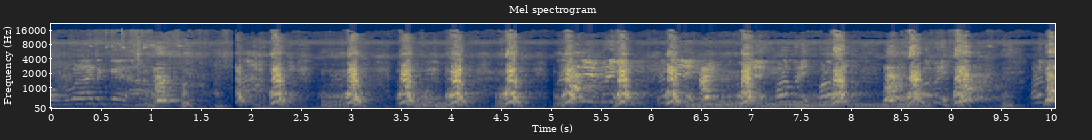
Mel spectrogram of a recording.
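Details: Small Dachshund on a chain, described as fearless and acting tough, barking steadily about every half second for ten seconds while people talk over it.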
